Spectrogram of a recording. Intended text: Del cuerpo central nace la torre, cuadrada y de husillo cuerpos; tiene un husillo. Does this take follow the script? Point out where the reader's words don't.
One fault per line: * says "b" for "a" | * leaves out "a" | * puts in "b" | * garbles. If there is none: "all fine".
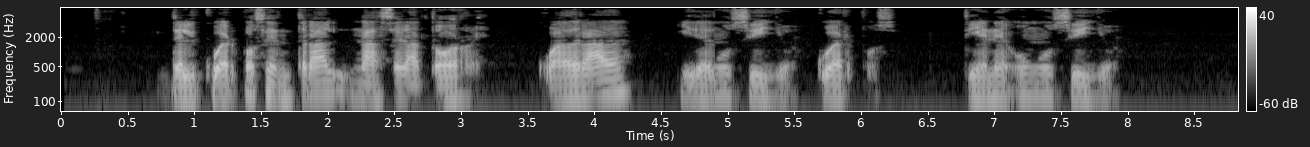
all fine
